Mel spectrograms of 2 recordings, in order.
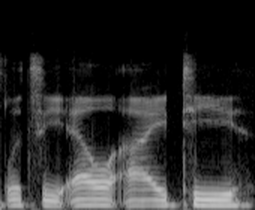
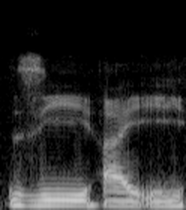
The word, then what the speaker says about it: Litze: My last name is Litze, Litzzie.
